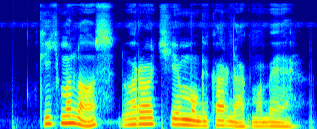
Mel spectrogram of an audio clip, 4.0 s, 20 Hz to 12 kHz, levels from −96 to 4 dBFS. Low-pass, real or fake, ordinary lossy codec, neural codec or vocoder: 10.8 kHz; real; none; none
